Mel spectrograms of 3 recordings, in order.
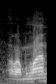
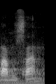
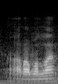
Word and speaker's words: റമദാൻ: രാത്രി റമദാന്റെ പാട്ടാണ് റമദാൻ എന്നാ പറയുക റംസാൻ എന്നാണെങ്കിലും റമദാൻ എന്നാണ് അതിന്റെ കറക്റ്റ് അതിന്റെ ഉച്ചാരണം പെരുന്നാൾ ഒക്കെ വരുമ്പോൾ എനിക്ക്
